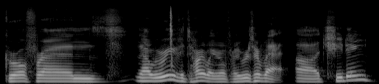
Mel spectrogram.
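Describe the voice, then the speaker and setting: A man's voice: a little high, fast talker, a little mellow. A tired young man co-hosting a podcast, chatting casually in a rambling way with lots of swearing and filler words. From Iran. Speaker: podcast co-host. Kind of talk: casual chat.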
